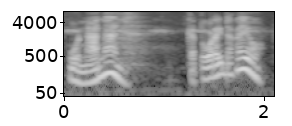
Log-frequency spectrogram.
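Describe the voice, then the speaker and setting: A man's voice: mid-range voice, sing-song, moderate pace, natural voice. A man playing a dutiful, hardworking son in an Ilocano audio drama. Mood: respectful, reassuring. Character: dutiful, respectful hardworking adult son and masseur.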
